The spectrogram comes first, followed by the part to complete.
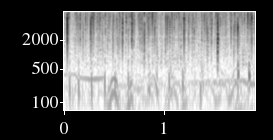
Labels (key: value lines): label: biophony, cascading saw
recorder: SoundTrap 600 or HydroMoth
